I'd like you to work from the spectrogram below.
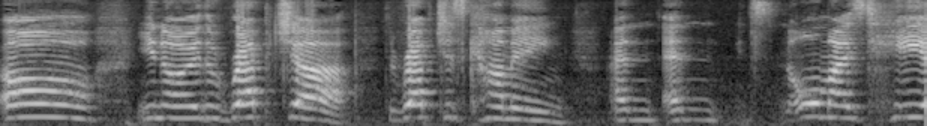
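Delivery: high, bubbly, all-worked-up excited gush. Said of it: "he's, like, all excited".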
